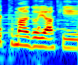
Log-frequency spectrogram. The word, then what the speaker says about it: tamagoyaki: Did I pronounce that at all correctly? Yeah, tamagoyaki.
